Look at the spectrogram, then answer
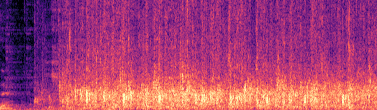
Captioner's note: applause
